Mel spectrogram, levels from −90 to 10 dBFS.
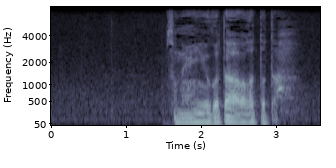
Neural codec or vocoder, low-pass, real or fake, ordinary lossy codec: none; 7.2 kHz; real; none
